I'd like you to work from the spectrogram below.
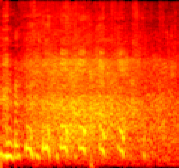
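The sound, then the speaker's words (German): A live audience claps steadily in a dense, crackling wash of applause, with bursts of laughter rippling through it for a couple of seconds. “Ich bin mir jetzt über diesen Applaus nicht ganz sicher, was da hast.”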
